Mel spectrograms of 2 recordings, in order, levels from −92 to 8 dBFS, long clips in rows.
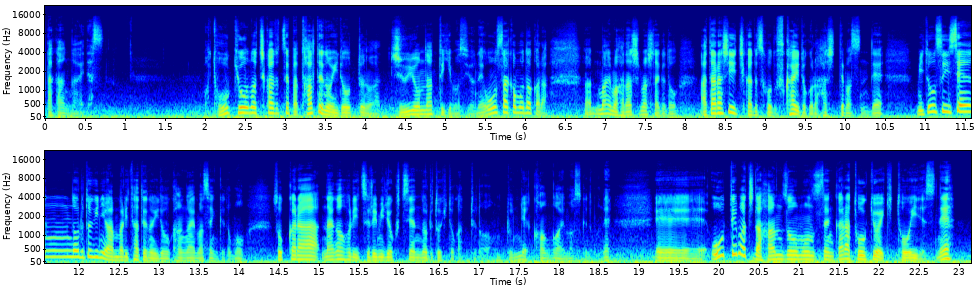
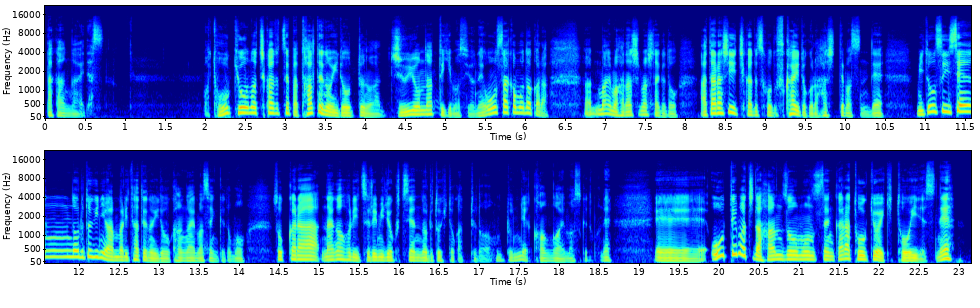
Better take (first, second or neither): second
